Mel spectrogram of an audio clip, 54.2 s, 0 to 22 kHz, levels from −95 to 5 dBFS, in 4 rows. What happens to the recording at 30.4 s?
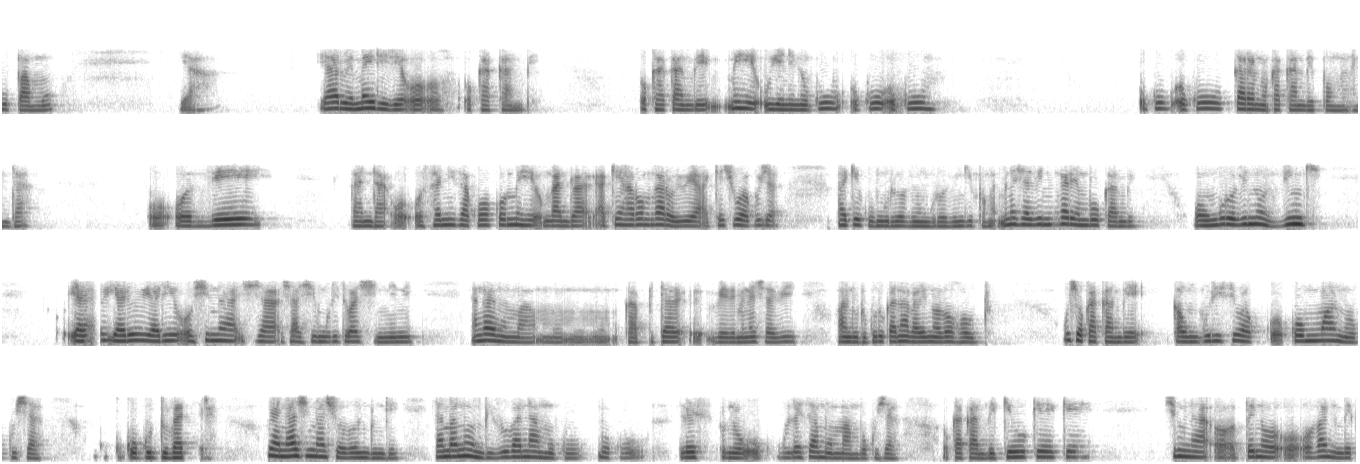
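Nothing goes wrong at 30.4 s; the speech passes through that moment intact.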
